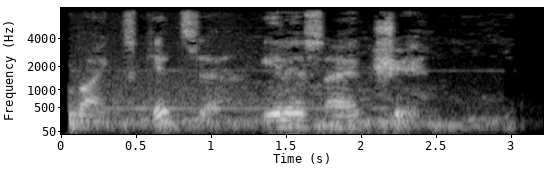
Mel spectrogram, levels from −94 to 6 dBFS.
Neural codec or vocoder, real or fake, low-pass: none; real; 7.2 kHz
